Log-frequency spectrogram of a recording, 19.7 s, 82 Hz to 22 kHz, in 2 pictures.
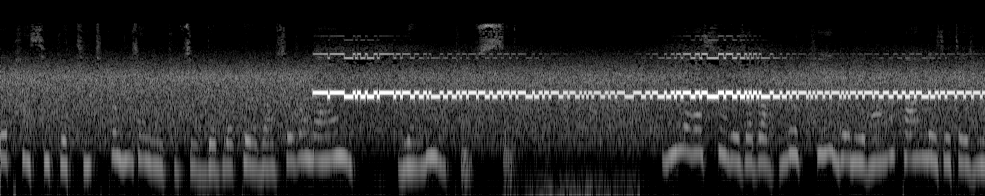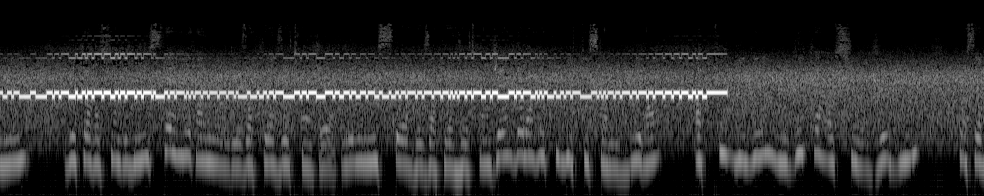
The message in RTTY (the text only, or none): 83870 04790 05743 66280 11055 73613 59227 16054 56172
